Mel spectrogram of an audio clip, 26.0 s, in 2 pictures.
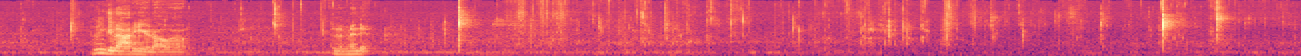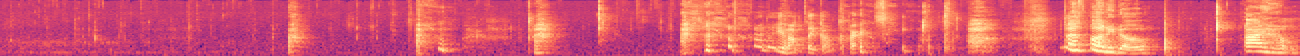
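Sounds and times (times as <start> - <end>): wet chewing and mouth clicks: 2.2 - 19.8, 22.1 - 22.7, 24.9 - 25.4.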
